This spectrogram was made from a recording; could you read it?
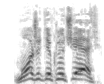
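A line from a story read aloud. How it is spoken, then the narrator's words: Shouted into house. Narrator (Russian): крикнул он в дом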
